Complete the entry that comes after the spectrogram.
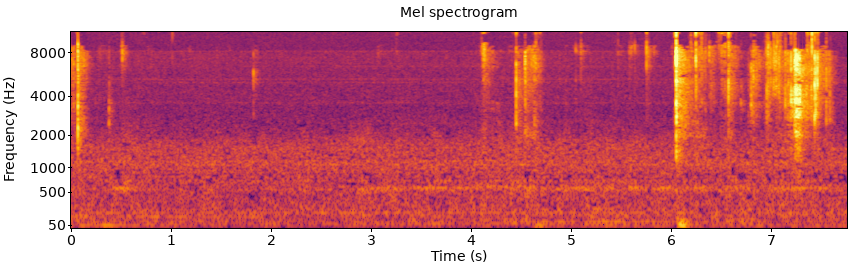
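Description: A palm-sized solid rectangular purple soap bar with white stripes is held in one hand while a small metal craft blade scratches and cuts thin lines into its surface. Quiet, clicky scraping and crisp cuts come in irregular bursts over a low background hum, with a sharper, brighter click near the end.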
